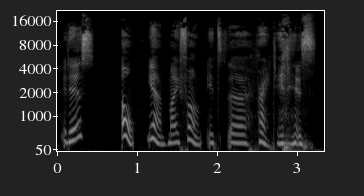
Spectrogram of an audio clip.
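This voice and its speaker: A woman's voice: fairly high pitch, sing-song, measured pace, a little mellow, no echo, studio quality. A woman playing a quirky, chatty time traveler from the future, rambling and flustered, in an ASMR roleplay. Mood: sheepish. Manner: rambling, flustered, hesitant, cheery. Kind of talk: ASMR storytelling roleplay, one-sided conversation.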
